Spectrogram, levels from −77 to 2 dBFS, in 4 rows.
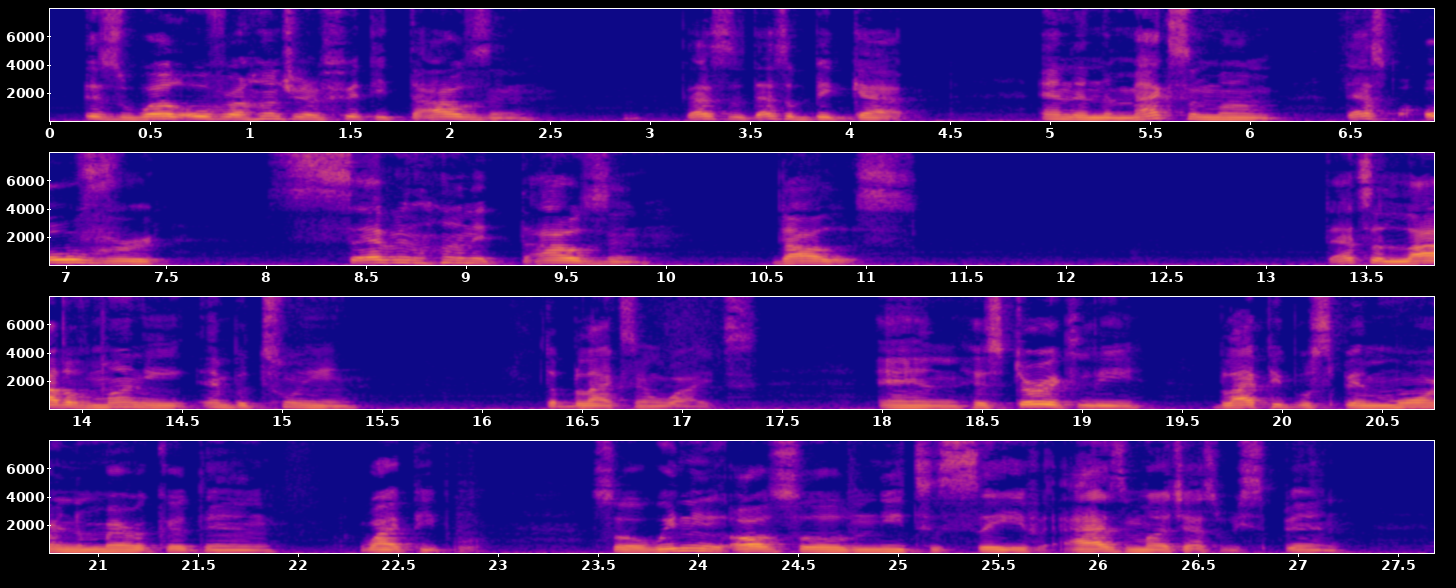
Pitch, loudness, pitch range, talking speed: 145 Hz, -25 LUFS, 130-160 Hz, 115 wpm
